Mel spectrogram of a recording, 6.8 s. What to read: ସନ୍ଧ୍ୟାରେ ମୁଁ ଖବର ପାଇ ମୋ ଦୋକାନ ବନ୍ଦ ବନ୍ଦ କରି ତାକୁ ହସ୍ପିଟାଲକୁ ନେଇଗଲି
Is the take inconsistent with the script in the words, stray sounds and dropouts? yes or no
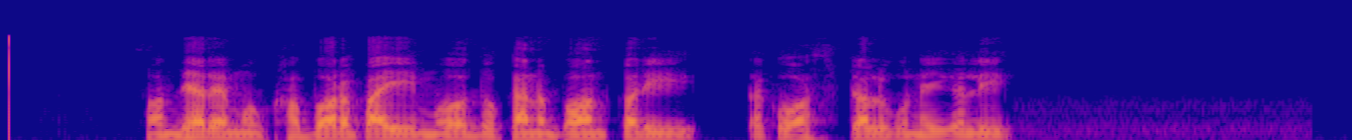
yes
